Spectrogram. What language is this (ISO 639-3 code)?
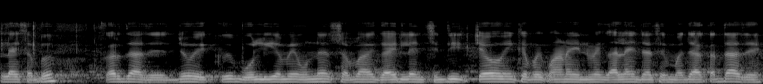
snd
